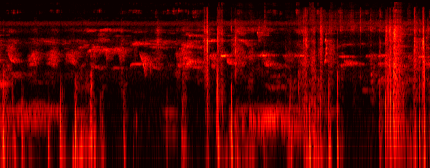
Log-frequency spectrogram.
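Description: Pigeons perched high in their loft give several soft coos and chirps, with scattered wing flutters and rustling clicks throughout, fairly close and quiet.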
